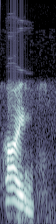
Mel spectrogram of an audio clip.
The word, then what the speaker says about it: Heinz: It is Heinz. – Heinz? – Yes, sir. – Like the ketchup? How do I spell it? – Yes, that's exactly like that, sir.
